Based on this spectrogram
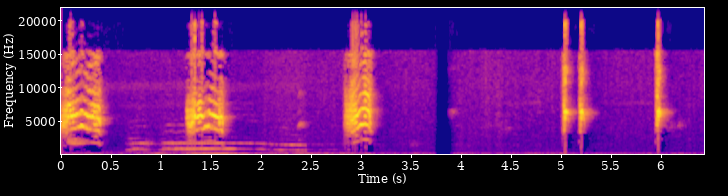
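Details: Ruby-cheeked sunbird near Reului, Pidie district, Aceh: a few high buzzy notes, then brief clicking ticks. A softer, lower, drawn-out whistle sounds between the first notes.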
